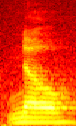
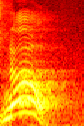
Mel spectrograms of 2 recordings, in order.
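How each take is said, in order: First: The word is said flatly, without emotion. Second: The word is said with strong emotion.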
